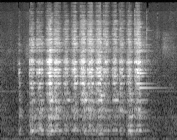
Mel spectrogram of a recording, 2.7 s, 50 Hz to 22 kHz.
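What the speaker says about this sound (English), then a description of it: "So I just used a file to take the edges off just here" Hand file rasping a burr off the edges of fan tinware on a classic Fiat 500 engine, a quick run of close, rhythmic scraping strokes lasting about two seconds, then stopping.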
